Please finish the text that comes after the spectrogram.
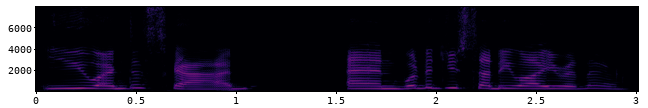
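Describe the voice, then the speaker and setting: A woman's voice: on the high side, a little fast, pushed and bright, smooth, dry recording. A woman hosting a food podcast, reading an ad and asking upbeat interview questions. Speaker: podcast host. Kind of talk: interview and read ad. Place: recording studio.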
